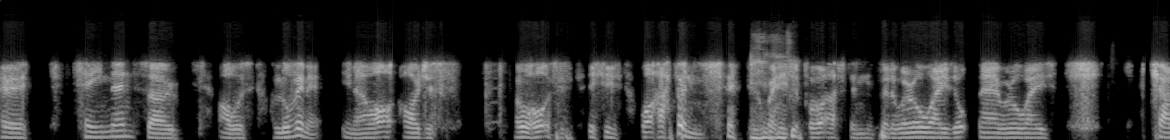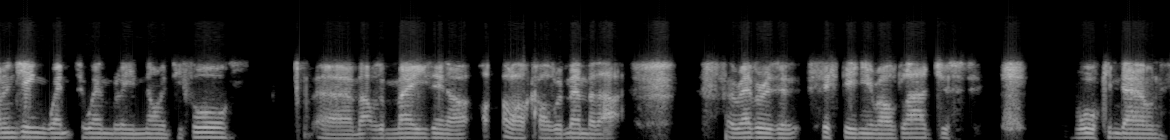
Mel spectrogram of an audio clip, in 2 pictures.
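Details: Adult man who has stammered since early childhood, beginning after copying his sister's stammer and never growing out of it, with blocks and repetitions; stuttering.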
